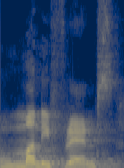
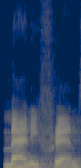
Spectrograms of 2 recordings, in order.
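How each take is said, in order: First: The first word is said like 'money'. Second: The first word is said like 'many'. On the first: The speaker calls it wrong. "they pronounce I have money friends, and that's wrong" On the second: The speaker calls it right. "they are your many friends"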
